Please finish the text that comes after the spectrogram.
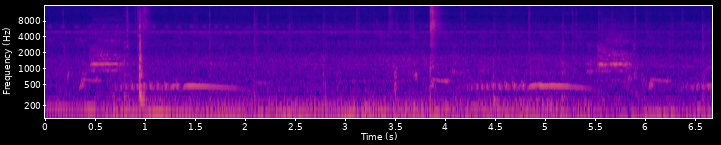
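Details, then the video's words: Puter dove cooing: a short rising note followed by a long smooth whistled coo that falls away, repeated about every three and a half seconds, with low rumbling background noise and occasional sharp knocks. "Suara Burung Puter Gacorrr"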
